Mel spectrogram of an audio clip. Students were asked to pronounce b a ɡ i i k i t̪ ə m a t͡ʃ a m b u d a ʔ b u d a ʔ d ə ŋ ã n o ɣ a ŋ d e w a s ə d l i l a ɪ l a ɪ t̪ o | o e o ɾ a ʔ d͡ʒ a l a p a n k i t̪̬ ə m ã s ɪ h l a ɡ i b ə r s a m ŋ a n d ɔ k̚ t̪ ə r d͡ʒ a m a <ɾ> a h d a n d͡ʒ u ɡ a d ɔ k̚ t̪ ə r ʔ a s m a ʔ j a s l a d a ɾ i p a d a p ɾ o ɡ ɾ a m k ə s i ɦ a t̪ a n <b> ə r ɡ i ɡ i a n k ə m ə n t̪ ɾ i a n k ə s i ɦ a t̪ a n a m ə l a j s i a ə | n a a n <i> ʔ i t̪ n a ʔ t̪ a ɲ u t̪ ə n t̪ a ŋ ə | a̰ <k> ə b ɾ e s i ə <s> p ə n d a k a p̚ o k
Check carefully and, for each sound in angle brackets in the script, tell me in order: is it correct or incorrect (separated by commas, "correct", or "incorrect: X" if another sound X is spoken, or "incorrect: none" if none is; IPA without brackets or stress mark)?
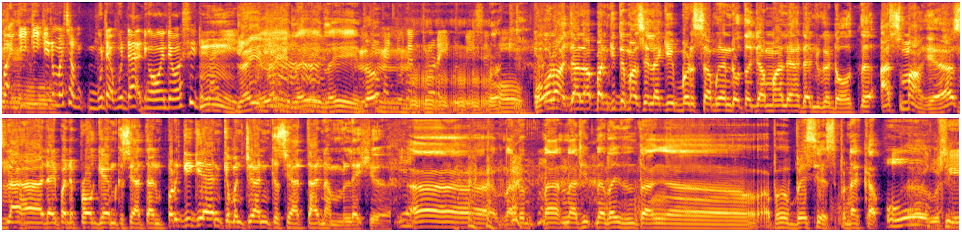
incorrect: l, incorrect: p, incorrect: a, incorrect: p, correct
